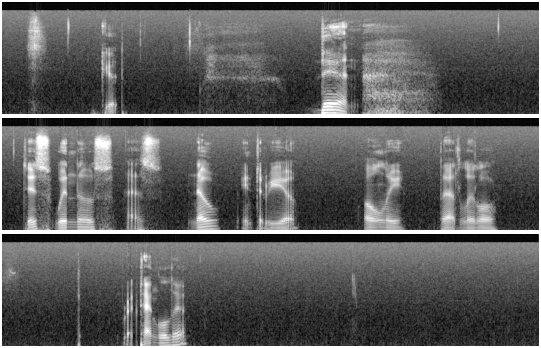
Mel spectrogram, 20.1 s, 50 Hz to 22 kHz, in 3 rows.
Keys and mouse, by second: 6.2 KP_1.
